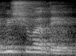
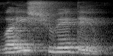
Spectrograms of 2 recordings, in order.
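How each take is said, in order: First: The first syllable has the vowel sound 'vi'. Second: The first syllable has the vowel sound 'vai'. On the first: The speaker calls it wrong. "कुछ लोग इसका गलत pronounce करते हैं" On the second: The speaker calls it right. "इसका pronounce है वैश्वे देव"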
